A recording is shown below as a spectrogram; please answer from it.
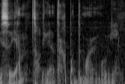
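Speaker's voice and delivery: quick unvoiced whisper; fast conspiratorial whisper. Real, not acted. Sneaking the Mario movie topic to viewers, fast whisper. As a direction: hurry it out under your breath like a secret.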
